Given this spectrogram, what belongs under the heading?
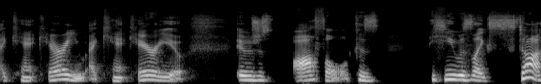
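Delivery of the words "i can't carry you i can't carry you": acted tearful, crying plea. Recalling trying to hold up their heavier dad, retelling own crying. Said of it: "And I started crying".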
